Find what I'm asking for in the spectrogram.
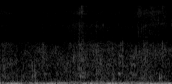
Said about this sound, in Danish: Ja, det er vores eneste motordrevne maskine. Det er sådan en, en tohjulet traktor, kalder man det, fra Ferrari. Så det, øh, det er noget, man, man ser mere nede i de små sydeuropæiske landbrug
